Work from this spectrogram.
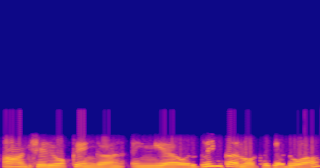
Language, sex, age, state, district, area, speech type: Tamil, female, 45-60, Tamil Nadu, Cuddalore, urban, conversation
